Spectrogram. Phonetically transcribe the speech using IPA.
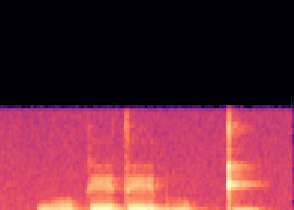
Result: woː˨keː˦teː˦ɓu˨˦ | kʼi˨

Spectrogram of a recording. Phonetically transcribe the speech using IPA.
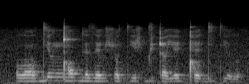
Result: lɔldʲal ŋ͡ǃɔɡɛzelʃɔ tʲɛʃdʲɛʈɐ jeǃeldʲotʲol

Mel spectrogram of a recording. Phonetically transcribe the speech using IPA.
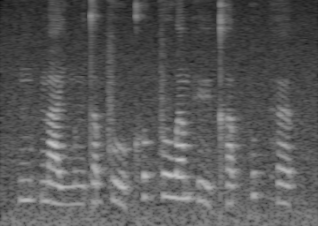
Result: ŋʊ˧k̚maː˨jn̪ʊ˨ŋ t̪ɐ˨˥p̚fuː˨˩ kʰʊ˧k̚fo˧wɐ˧mhyː˨˩ kʰɐ˨˥p̚kʷɪ˥k̚ hœː˧k̚

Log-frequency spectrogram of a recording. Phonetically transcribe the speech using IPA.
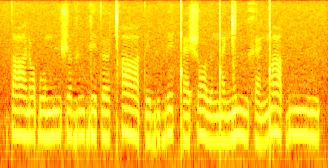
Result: tɑːɳɔɓo ŋyːʃœɡʉːɡe tœːǀʰɑː tebybe ǃæʃɔ lɵŋ͡ǃæŋ͡ǀʉː xæŋ͡ǃɑ ɓʉː

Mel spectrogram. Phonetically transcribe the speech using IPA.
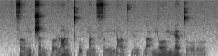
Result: t͡sɤ˧˥ŋʈ͡ʂə˧˥n pɤ̰˨˩ ɻɑ˥˩ŋt̪ʰṵ˨˩pjɑ˦ŋ sɤ˧˥ŋmjɑ̰˨˩ʊ̯pʰɥɛ˦npwä̰˨˩ mjo˥ʊ̯mɥɛ˥ t̪o̰˨˩˦ʊ̯

